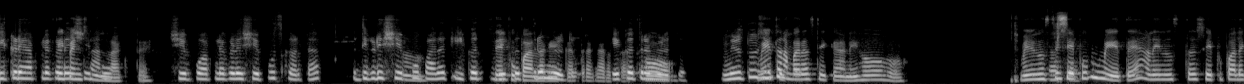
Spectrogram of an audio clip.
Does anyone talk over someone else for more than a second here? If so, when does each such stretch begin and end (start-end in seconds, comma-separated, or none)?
4.9-6.4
